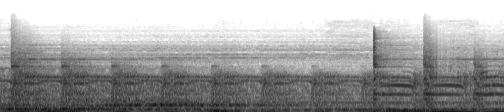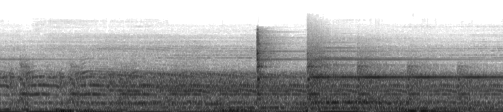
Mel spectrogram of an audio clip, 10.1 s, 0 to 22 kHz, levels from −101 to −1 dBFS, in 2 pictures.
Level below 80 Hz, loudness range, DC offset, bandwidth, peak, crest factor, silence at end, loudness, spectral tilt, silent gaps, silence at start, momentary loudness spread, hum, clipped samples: -24 dBFS; 3 LU; under 0.1%; 7.8 kHz; -4 dBFS; 14 dB; 0 s; -19 LUFS; -7.5 dB/octave; none; 0 s; 7 LU; none; under 0.1%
